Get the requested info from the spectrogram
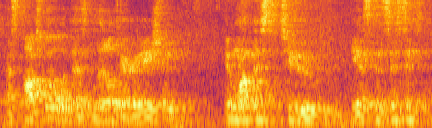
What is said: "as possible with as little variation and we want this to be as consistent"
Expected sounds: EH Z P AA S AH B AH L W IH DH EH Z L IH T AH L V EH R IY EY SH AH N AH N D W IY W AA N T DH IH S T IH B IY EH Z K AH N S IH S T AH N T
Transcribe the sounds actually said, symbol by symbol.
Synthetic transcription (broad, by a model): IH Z P AA S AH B L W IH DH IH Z L IH T L V EH R IY EY SH AH N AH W W AA N T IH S T IH B IY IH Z K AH N S IH S T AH N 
